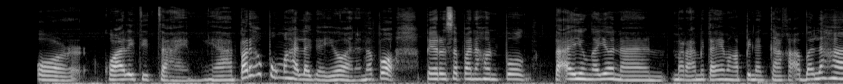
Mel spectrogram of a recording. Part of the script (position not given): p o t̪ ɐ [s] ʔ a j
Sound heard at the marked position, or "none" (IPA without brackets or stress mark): none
